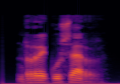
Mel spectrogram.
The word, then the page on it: recusar: espagnol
